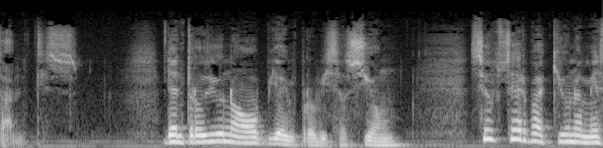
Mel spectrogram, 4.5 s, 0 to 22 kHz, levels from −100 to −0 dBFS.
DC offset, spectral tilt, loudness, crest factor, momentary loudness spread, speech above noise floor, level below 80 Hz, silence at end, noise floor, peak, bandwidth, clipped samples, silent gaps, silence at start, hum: under 0.1%; -6 dB/octave; -17 LUFS; 16 dB; 16 LU; 27 dB; -44 dBFS; 0 s; -43 dBFS; 0 dBFS; 12.5 kHz; under 0.1%; none; 0 s; 60 Hz at -45 dBFS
